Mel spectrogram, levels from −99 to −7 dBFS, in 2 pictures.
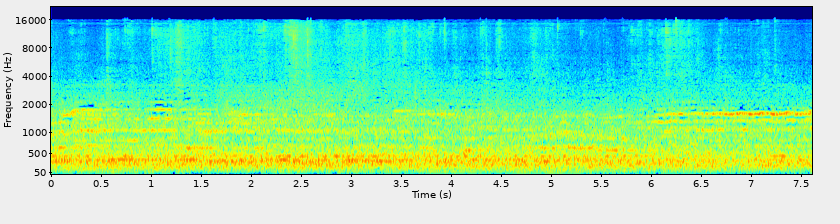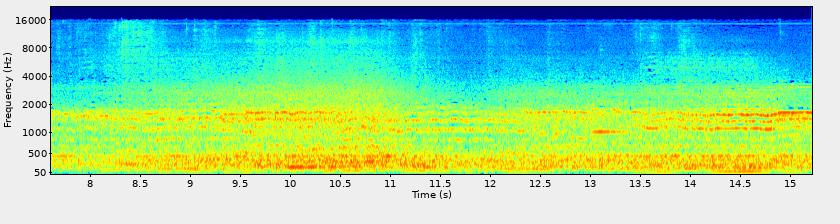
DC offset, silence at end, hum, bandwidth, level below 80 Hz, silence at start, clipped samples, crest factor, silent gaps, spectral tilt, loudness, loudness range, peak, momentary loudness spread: under 0.1%; 0 s; none; 16.5 kHz; -48 dBFS; 0 s; under 0.1%; 16 dB; none; -5 dB/octave; -28 LUFS; 5 LU; -12 dBFS; 7 LU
